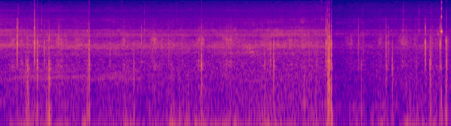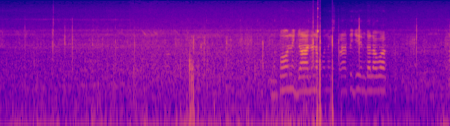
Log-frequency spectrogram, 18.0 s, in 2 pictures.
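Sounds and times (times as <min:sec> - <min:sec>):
bicycle clicks and rattles: 0:00.0 - 0:12.0
road rumble: 0:00.0 - 0:18.0
wind: 0:00.0 - 0:18.0.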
